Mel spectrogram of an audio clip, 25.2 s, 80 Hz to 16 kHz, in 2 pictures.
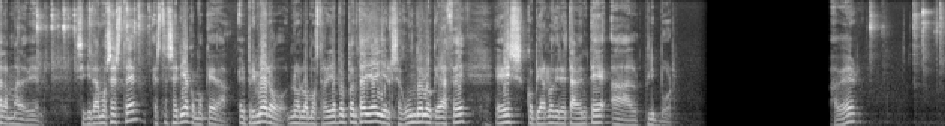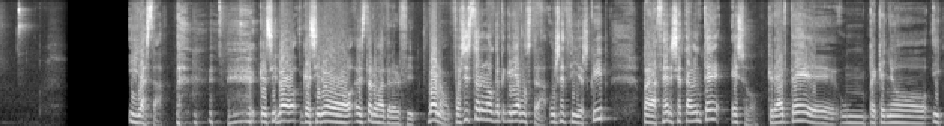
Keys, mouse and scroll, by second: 0.0-1.4 typing, 1.8 ctrl+c, 11.6-14.0 typing, 15.8 super+1.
